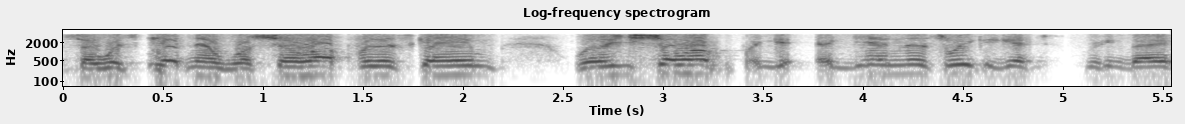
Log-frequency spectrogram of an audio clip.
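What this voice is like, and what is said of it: Hoarse, strained voice. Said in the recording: “I've got a frog in my throat today ... I about lost my voice”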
